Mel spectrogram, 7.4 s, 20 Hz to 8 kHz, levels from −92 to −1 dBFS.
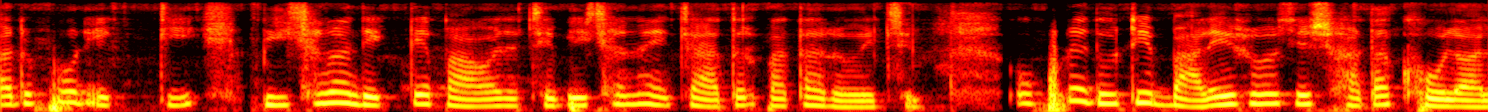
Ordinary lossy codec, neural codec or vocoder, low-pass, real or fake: none; codec, 44.1 kHz, 7.8 kbps, Pupu-Codec; 7.2 kHz; fake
